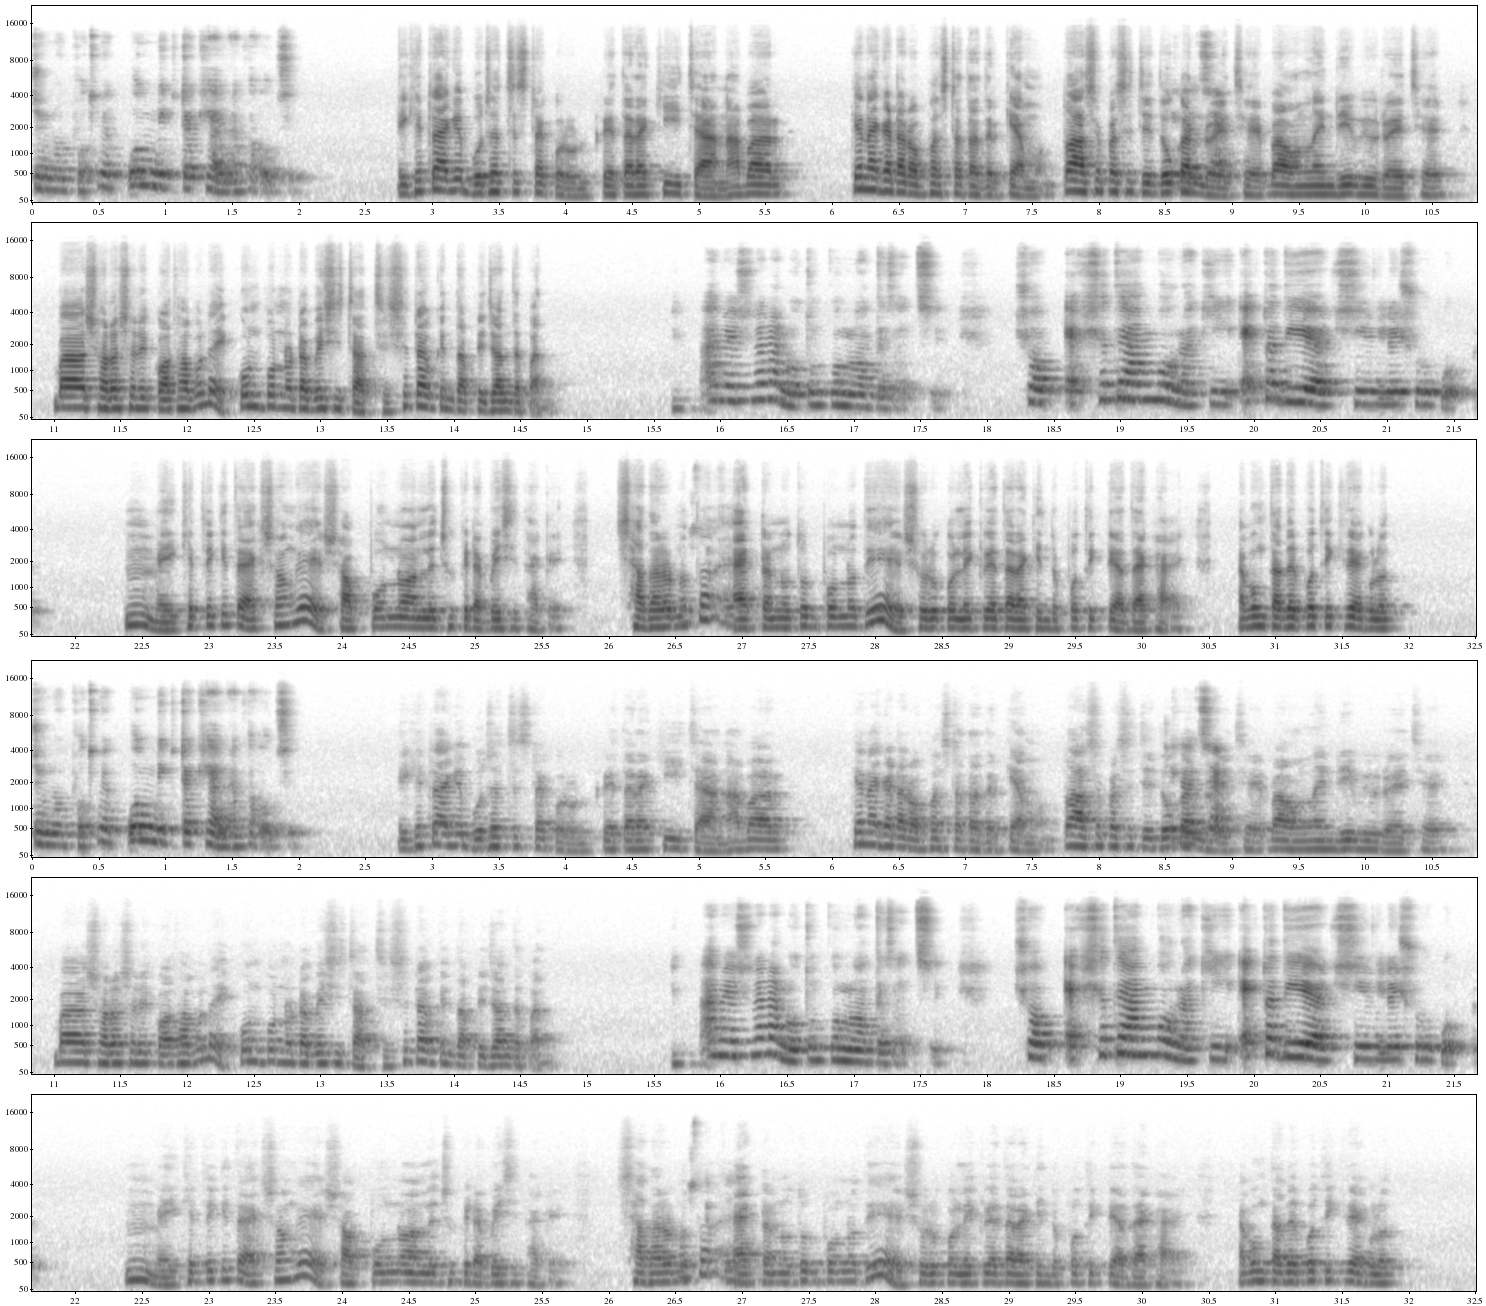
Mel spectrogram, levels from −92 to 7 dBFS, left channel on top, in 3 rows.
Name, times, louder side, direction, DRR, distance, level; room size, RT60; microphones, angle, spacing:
voice 1, 0.0-2.0 8.5-8.9 15.8-18.0 18.2-21.5 26.5-27.1, right 2 dB, 40° right, 2 dB, 0.4 m, -27 dB
voice 2, 2.7-5.6 6.2-10.6 11.0-14.8 22.4-25.6 26.1-30.3 30.7-31.8, left 6 dB, 65° left, 9 dB, 0.3 m, -28 dB
3.0 x 2.9 x 2.6 m, 0.39 s
head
